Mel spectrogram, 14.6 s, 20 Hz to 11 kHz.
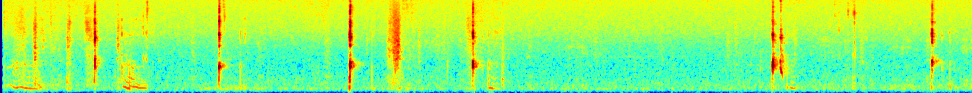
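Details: Infant girl hiccuping: short, sharp, irregularly spaced catches, roughly 30 a minute, in a quiet room; hiccups.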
